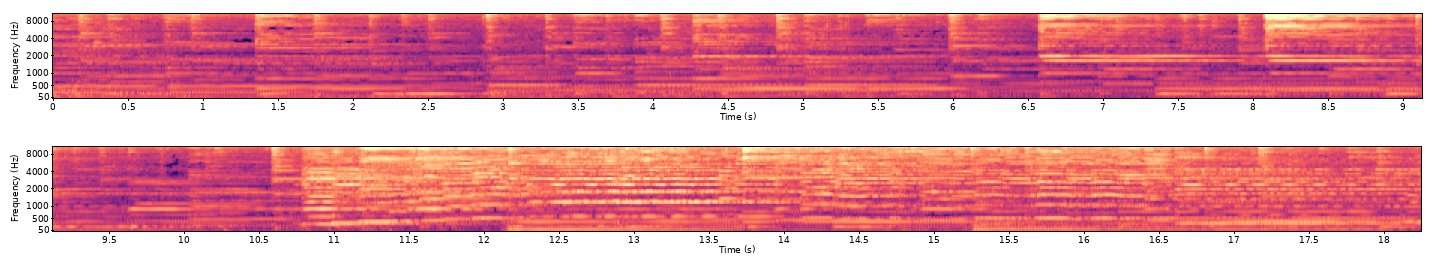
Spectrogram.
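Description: Instrumental intro of a country backing track: acoustic guitar and fiddle, with a rising slide about ten seconds in and low bass notes joining soon after.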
